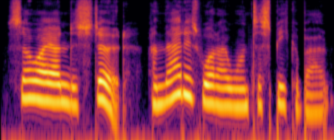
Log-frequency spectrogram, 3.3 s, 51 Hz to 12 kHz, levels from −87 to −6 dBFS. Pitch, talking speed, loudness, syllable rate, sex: 215 Hz, 215 wpm, -16 LUFS, 5.0 syllables/s, female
